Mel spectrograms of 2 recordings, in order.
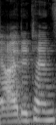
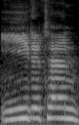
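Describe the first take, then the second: First: The first vowel sounds like "eye". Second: The first vowel sounds like "ee". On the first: The speaker calls it wrong. "but I definitely say I to ten sometimes" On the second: The speaker calls it right. "It should be E to ten"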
